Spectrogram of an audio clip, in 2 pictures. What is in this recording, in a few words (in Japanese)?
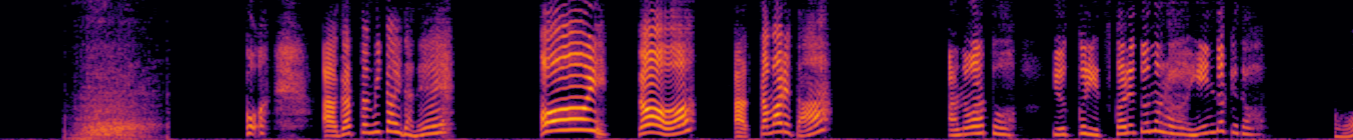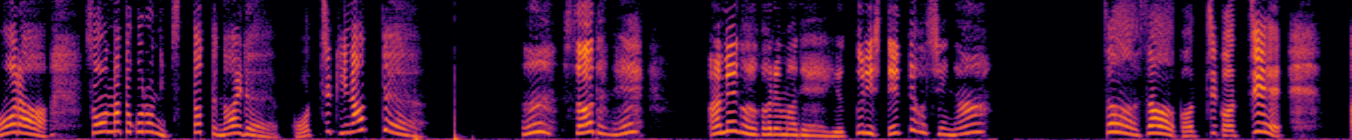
リビングでイチャイチャ耳かき, ASMR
